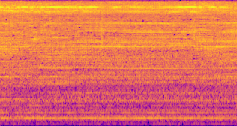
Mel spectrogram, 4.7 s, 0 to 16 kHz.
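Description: A 48 V DC brushless compressor and its two cooling fans running under load: a steady drone with several constant pitched tones over an even hiss.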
